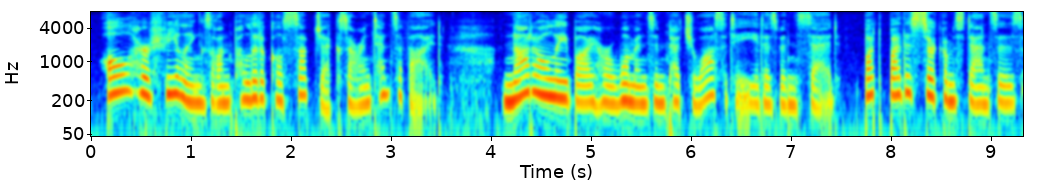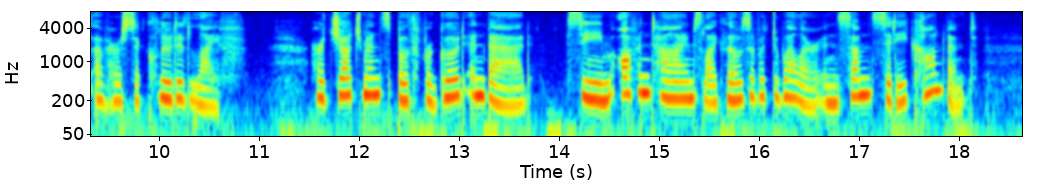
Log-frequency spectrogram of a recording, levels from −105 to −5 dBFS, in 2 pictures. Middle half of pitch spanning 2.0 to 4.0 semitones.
No: average, 5.0 semitones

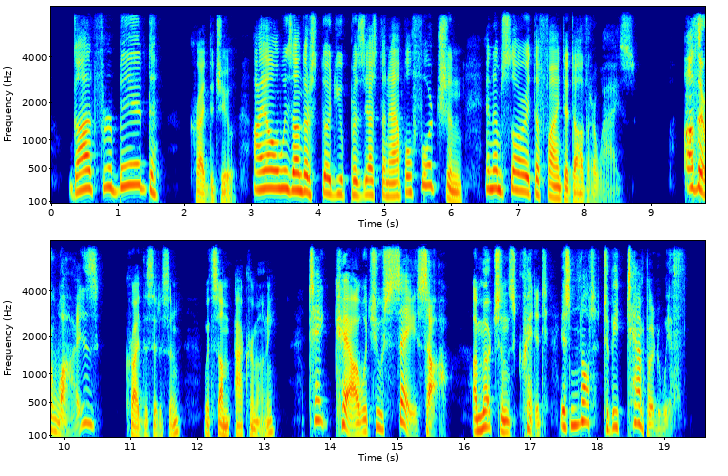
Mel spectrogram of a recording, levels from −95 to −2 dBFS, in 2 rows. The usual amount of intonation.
No: wide, 7.6 semitones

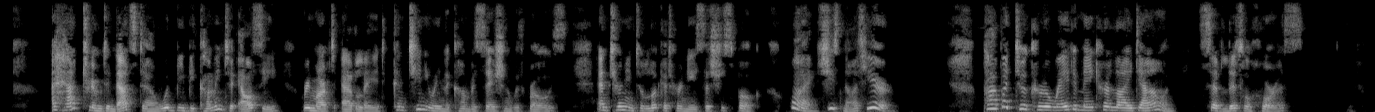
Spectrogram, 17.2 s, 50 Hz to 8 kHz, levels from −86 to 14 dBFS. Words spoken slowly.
No: average, 155 wpm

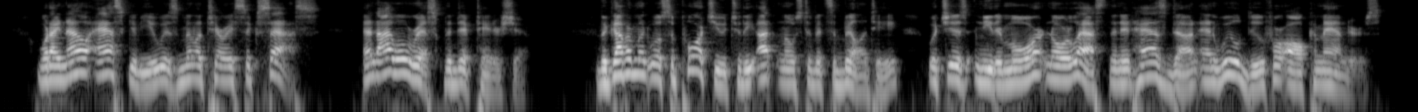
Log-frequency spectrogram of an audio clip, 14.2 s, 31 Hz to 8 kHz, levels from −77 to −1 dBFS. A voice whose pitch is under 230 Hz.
Yes: medium, 140 Hz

